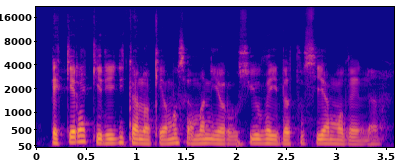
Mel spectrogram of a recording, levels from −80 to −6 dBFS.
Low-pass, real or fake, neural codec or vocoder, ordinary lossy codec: none; fake; codec, 44.1 kHz, 3.4 kbps, Pupu-Codec; none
